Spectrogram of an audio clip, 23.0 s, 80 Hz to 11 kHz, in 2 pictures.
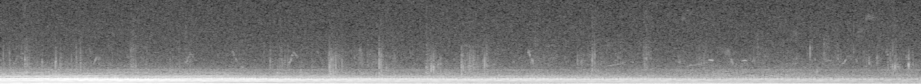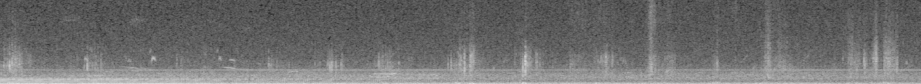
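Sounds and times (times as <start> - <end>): warning siren winding down: 0.0 - 15.8.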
